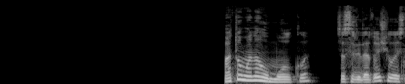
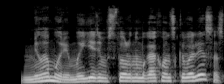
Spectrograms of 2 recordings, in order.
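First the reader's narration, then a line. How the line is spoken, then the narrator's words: Plain. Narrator (Russian): спросил я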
